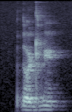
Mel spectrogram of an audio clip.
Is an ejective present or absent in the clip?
absent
